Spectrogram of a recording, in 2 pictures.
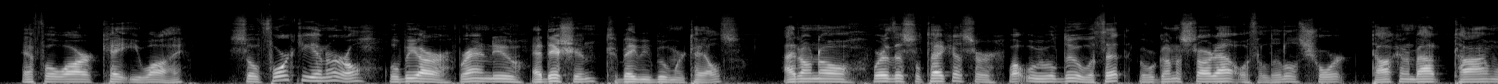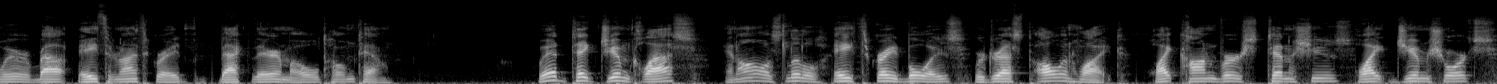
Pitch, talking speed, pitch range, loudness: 125 Hz, 170 wpm, 115-140 Hz, -20 LUFS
